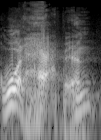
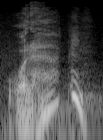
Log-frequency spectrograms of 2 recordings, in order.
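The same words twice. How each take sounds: First: The question sounds sharp and accusing. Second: The question sounds calm and neutral. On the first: The asker blames the listener. The speaker calls it wrong. "Not, not what happened" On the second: The asker simply wants the facts. The speaker calls it right. "just what happened?"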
